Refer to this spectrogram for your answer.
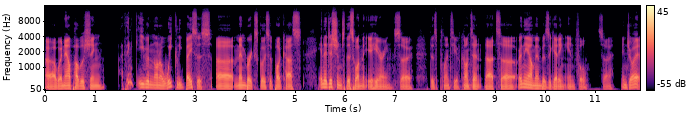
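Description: With an Australian accent, a man talks fairly quickly in a fairly low pitch with ordinary pitch variation, the sound dry and close with no echo over a quiet background. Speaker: podcast host, cycling tech journalist. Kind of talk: casual chat.

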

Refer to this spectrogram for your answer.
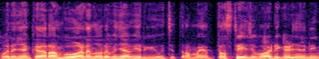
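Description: The pitch of this man's voice varies in an ordinary way. Behind him, things are quiet. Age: young. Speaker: playback singer; interview guest. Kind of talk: interview. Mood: warm, smiling, anecdotal. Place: studio. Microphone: lapel.

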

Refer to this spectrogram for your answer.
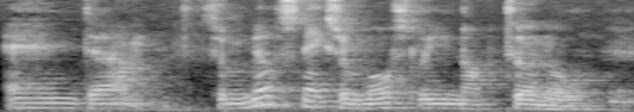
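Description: Noticeable background noise and audible room echo surround this man's voice. He talks at a fairly slow pace with lively intonation. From India, Andhra Pradesh (Amalapuram). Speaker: YouTuber. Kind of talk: tutorial.

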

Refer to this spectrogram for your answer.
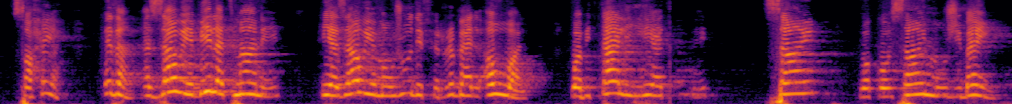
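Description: A woman with a high pitch and ordinary pitch variation speaks at a fairly slow pace over a quiet background. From Syria. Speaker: math teacher. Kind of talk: lecture. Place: meeting room.

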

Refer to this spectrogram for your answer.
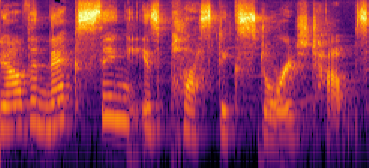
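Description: Here a woman talks at a moderate pace with an Australian accent. Her pitch varies in an ordinary way, over light background noise. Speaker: wardrobe stylist and video creator; video creator. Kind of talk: tutorial. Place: home room.

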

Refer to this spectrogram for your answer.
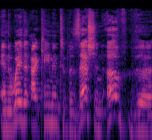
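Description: The speaker is a man. His voice shows ordinary pitch variation. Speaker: show host. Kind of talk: casual vlog chat. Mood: relaxed, enthusiastic. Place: home room. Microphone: phone near.

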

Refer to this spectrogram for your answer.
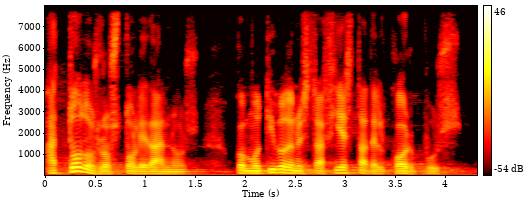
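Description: A man's solemn tone with lively intonation, over music in the background. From Extremadura, Spain. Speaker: archbishop giving the pregón. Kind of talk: formal pregón oratory, solemn ceremonial address to an audience. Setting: theatre stage with audience. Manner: formal, solemn, measured and reverent; heartfelt, emotive, with pauses and hesitations. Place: stage. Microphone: podium.

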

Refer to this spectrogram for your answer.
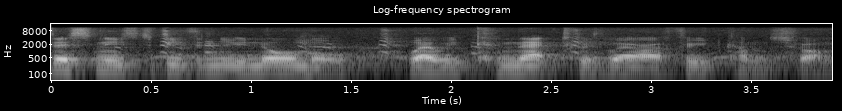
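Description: A man speaks at a fairly quick pace. Light background noise sits behind him. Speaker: company representative interviewer. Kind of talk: interview. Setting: on location at a historic estate. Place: garden.

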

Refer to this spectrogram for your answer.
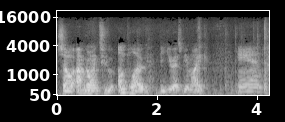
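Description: The intonation is fairly even, with audible room echo around the voice. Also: man. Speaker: tech reviewer. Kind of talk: tutorial. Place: home room. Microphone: camera far.

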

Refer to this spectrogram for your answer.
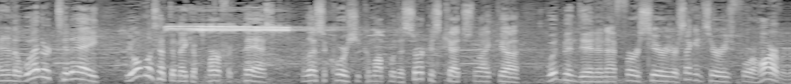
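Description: Over noticeable background noise, a man talks at a very fast pace. His pitch is high, with ordinary variation. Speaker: color commentator. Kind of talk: live commentary. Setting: outdoors.

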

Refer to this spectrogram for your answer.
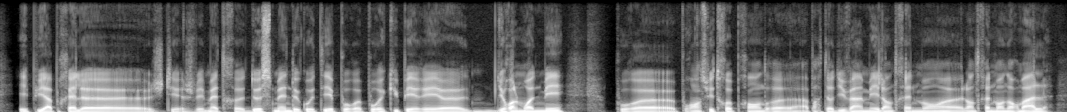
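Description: A man's very deep, low voice in a monotone, flat delivery at a moderate pace, dry with no echo against a quiet background. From Valais, Switzerland; Switzerland. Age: 30s. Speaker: cross-country skier; guest. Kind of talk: interview. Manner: halting, repeats words. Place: studio. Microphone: studio mic.

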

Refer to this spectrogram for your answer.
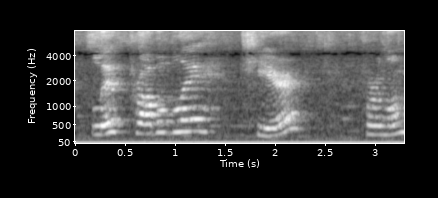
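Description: A woman speaks at a very slow pace with a high pitch and ordinary pitch variation. Audible room echo and light background noise fill the recording. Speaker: yoga teacher. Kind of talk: casual talk during yoga class. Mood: warm, earnest about nature. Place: home room.

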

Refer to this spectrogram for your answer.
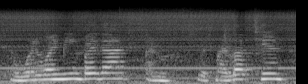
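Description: A woman talks at a moderate pace with ordinary pitch variation. Noticeable background noise runs under her voice. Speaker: pottery teacher. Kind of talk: tutorial. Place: workshop.

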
